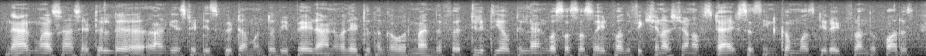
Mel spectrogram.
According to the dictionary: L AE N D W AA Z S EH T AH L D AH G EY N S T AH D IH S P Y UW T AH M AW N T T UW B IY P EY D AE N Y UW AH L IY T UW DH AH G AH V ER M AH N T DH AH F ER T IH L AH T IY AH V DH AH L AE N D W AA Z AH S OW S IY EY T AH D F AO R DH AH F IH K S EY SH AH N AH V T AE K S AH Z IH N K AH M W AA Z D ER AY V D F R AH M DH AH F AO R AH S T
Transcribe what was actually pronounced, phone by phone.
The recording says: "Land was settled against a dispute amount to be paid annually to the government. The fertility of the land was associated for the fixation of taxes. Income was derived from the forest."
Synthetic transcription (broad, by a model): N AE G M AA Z S EH T AH L D AH G EY N S T AH D IH S P Y UW T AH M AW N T T UW B IY P EY D AE N Y UW AH L IY T UW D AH G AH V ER M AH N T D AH F ER T IH L AH T IY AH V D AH L AE N D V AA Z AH S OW S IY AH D F AO R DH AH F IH K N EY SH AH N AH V T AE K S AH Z IH N K AH M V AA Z D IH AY D F R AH M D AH F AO R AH S T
